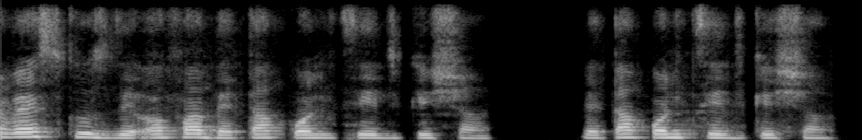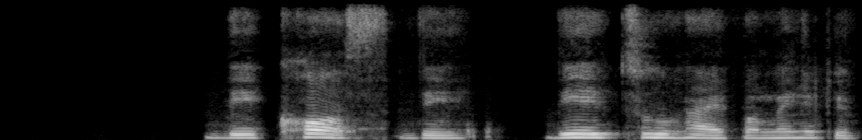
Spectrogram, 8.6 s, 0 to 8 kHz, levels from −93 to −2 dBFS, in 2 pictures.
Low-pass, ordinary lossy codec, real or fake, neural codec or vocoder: none; none; fake; codec, 16 kHz, 8 kbps, FreqCodec, smaller model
